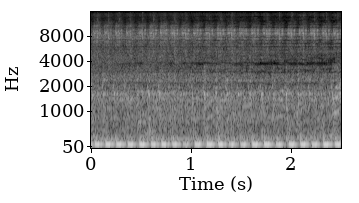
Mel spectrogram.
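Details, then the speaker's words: Hero Passion Xpro i3s motorcycle at idle after fixing the timing chain tensioner: steady even idle thump, no ticking or top-end rattle; engine now silent, normal idle. "सब perfect हो चुका है engine उसमें हम silent हो चुका है"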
